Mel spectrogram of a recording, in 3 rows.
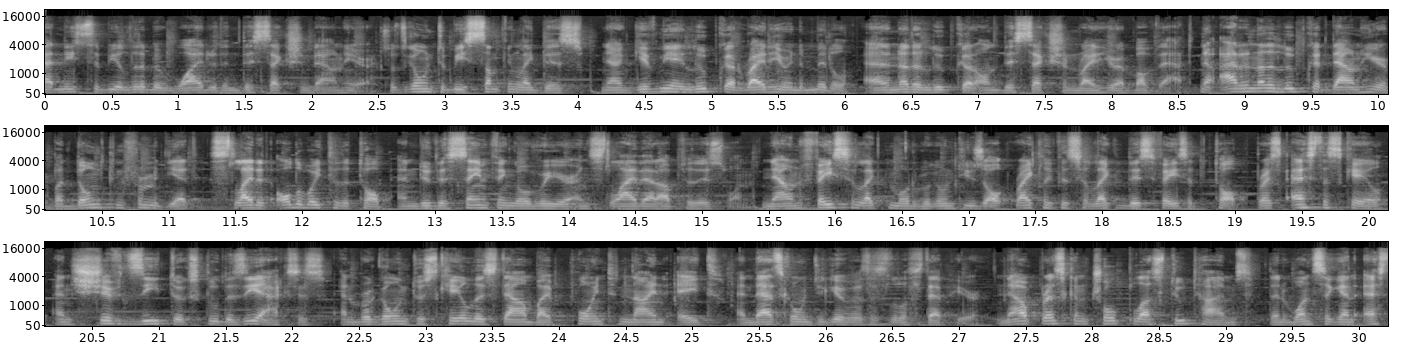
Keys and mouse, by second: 2.1 middle click, 2.4 g, 3.3 click, 3.3 z, 3.5 middle click, 4.0 ctrl+r, 5.2 click, 5.7 middle drag, 6.9 ctrl+r, 7.3-8.1 drag, 8.1-8.5 middle drag, 8.5 middle click, 8.5 a, 8.9 ctrl+r, 12.8 ctrl+r, 15.3 3, 17.4 alt+click, 18.4 middle click, 18.8 middle click, 19.3 s, 20.5 shift+z, 24.5 9, 24.9 8, 25.2 Return, 26.7 middle click, 28.0 ctrl+KP_Add, 28.5 ctrl+KP_Add, 29.2 middle click, 29.9-30.2 typing.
